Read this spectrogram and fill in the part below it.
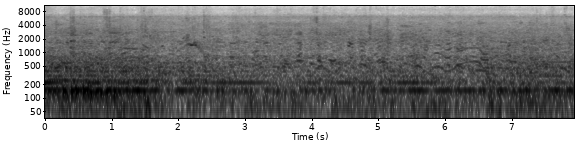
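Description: A crowd of men and women murmurs and chatters nearby outdoors.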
